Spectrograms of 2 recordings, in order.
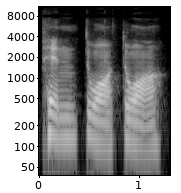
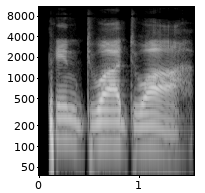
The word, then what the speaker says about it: Pinduoduo: in the chinese so in chinese it's called pin tua tua pin dua dua and in america i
